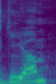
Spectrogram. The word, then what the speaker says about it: Guillaume: I'm Guillaume. Please don't get creative with the pronunciation of my first name. It's Guillaume.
